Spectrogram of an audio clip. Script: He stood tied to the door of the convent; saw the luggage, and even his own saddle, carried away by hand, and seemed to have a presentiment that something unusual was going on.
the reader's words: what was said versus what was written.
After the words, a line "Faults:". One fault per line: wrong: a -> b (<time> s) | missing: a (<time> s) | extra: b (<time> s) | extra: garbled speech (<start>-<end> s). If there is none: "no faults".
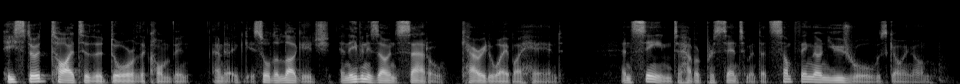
He stood tied to the door of the convent; and saw the luggage, and even his own saddle, carried away by hand, and seemed to have a presentiment that something unusual was going on.
Faults:
extra: and (2.1 s)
